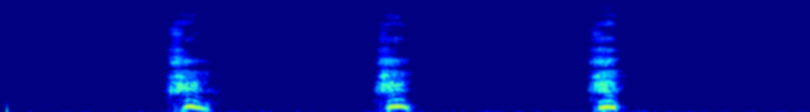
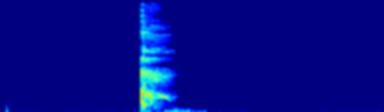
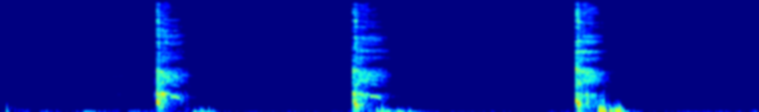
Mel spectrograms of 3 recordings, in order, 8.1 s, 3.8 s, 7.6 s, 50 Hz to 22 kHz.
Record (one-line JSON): {"exhalation_length": "8.1 s", "exhalation_amplitude": 1783, "exhalation_signal_mean_std_ratio": 0.32, "cough_length": "3.8 s", "cough_amplitude": 6036, "cough_signal_mean_std_ratio": 0.23, "three_cough_length": "7.6 s", "three_cough_amplitude": 5693, "three_cough_signal_mean_std_ratio": 0.32, "survey_phase": "beta (2021-08-13 to 2022-03-07)", "age": "45-64", "gender": "Female", "wearing_mask": "No", "symptom_runny_or_blocked_nose": true, "symptom_sore_throat": true, "symptom_fatigue": true, "symptom_headache": true, "symptom_change_to_sense_of_smell_or_taste": true, "symptom_loss_of_taste": true, "smoker_status": "Ex-smoker", "respiratory_condition_asthma": false, "respiratory_condition_other": false, "recruitment_source": "Test and Trace", "submission_delay": "2 days", "covid_test_result": "Positive", "covid_test_method": "LFT"}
